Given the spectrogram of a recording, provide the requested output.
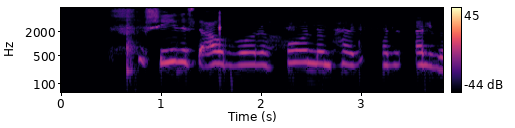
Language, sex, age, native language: Icelandic, female, 7, Icelandic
